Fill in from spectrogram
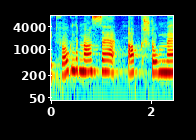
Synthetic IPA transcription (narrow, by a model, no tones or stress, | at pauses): ɪtfɔlˠɡən̩d̪əɾmɑːsə | ʔɑp̚kʃtɔmə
